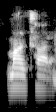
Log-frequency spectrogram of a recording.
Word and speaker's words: Moncada: And then next, Yoan Makanda versus Max Muncy. – Yoan Makanda. – How do you say his name? What? Moncada.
